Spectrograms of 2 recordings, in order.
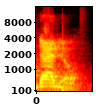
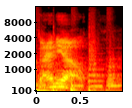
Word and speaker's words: Daniel: So yeah, I'm Daniel, not Danielle.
